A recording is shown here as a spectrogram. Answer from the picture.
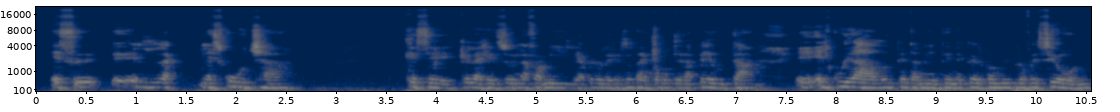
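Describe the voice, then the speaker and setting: A woman speaks fairly slowly with a fairly low pitch and fairly even intonation. Audible room echo surrounds her voice. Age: 70s. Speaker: podcast host and therapist. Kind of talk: podcast conversation. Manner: halting.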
